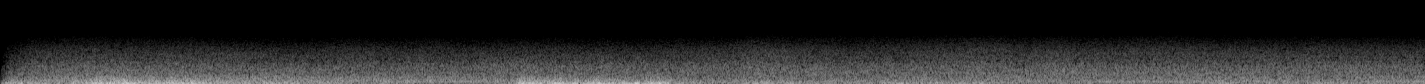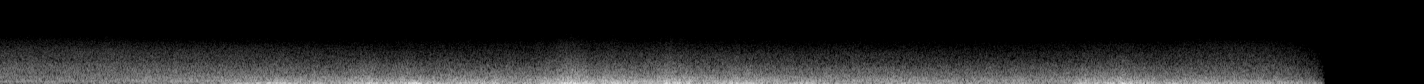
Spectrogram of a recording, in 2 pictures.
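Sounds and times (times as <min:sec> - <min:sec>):
wind: 0:00.0 - 0:27.5.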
